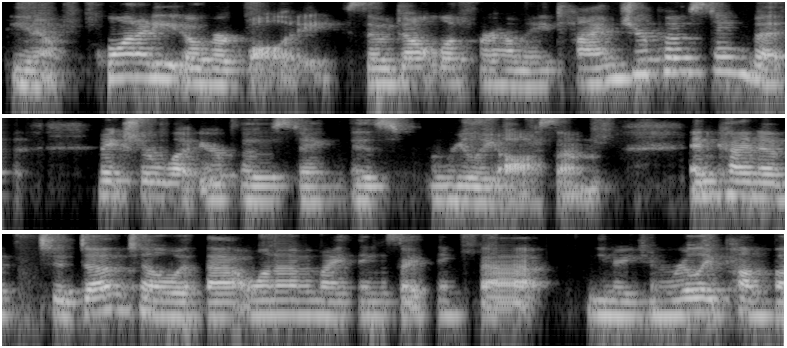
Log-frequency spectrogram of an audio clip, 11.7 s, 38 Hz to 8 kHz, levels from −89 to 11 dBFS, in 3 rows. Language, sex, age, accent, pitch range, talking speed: English, female, 20-39, American, 150-185 Hz, 220 wpm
